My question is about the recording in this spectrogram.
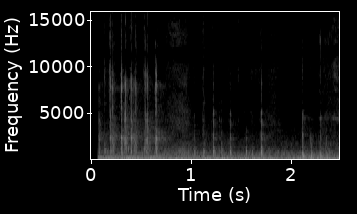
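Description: Typing on a KBD67 Lite R2 keyboard fitted with factory-lubed KTT Red Wine linear switches (POM stems, polycarbonate housings) and NJ80 keycaps. The keystrokes come in a quick, dense run for the first half second or so, then more spaced out.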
